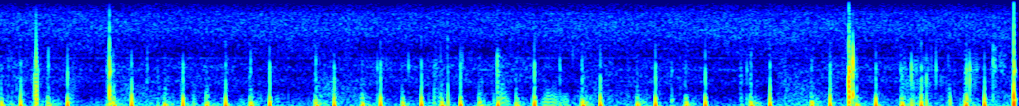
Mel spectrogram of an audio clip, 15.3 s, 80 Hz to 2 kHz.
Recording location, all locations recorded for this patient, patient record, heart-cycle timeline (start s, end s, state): pulmonary valve (PV)
aortic valve (AV)+pulmonary valve (PV)+tricuspid valve (TV)+mitral valve (MV)
#Age: Child
#Sex: Male
#Height: 124.0 cm
#Weight: 29.6 kg
#Pregnancy status: False
#Murmur: Absent
#Murmur locations: nan
#Most audible location: nan
#Systolic murmur timing: nan
#Systolic murmur shape: nan
#Systolic murmur grading: nan
#Systolic murmur pitch: nan
#Systolic murmur quality: nan
#Diastolic murmur timing: nan
#Diastolic murmur shape: nan
#Diastolic murmur grading: nan
#Diastolic murmur pitch: nan
#Diastolic murmur quality: nan
#Outcome: Normal
#Campaign: 2015 screening campaign
0.00	2.19	unannotated
2.19	2.44	diastole
2.44	2.60	S1
2.60	2.73	systole
2.73	2.88	S2
2.88	3.06	diastole
3.06	3.22	S1
3.22	3.37	systole
3.37	3.52	S2
3.52	3.72	diastole
3.72	3.88	S1
3.88	4.03	systole
4.03	4.15	S2
4.15	4.72	diastole
4.72	4.86	S1
4.86	5.00	systole
5.00	5.15	S2
5.15	5.42	diastole
5.42	5.56	S1
5.56	5.69	systole
5.69	5.82	S2
5.82	6.00	diastole
6.00	6.16	S1
6.16	6.31	systole
6.31	6.44	S2
6.44	6.62	diastole
6.62	6.76	S1
6.76	6.89	systole
6.89	7.01	S2
7.01	7.19	diastole
7.19	7.32	S1
7.32	7.46	systole
7.46	7.60	S2
7.60	7.74	diastole
7.74	7.88	S1
7.88	8.01	systole
8.01	8.12	S2
8.12	8.71	diastole
8.71	8.86	S1
8.86	9.00	systole
9.00	9.14	S2
9.14	9.55	diastole
9.55	9.70	S1
9.70	9.83	systole
9.83	9.96	S2
9.96	10.27	diastole
10.27	10.42	S1
10.42	10.58	systole
10.58	10.70	S2
10.70	11.26	diastole
11.26	11.40	S1
11.40	11.54	systole
11.54	11.66	S2
11.66	12.14	diastole
12.14	12.30	S1
12.30	12.43	systole
12.43	12.58	S2
12.58	12.83	diastole
12.83	12.97	S1
12.97	13.11	systole
13.11	13.24	S2
13.24	13.51	diastole
13.51	13.66	S1
13.66	13.81	systole
13.81	13.94	S2
13.94	14.46	diastole
14.46	14.62	S1
14.62	14.78	systole
14.78	14.90	S2
14.90	15.22	diastole
15.22	15.30	S1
